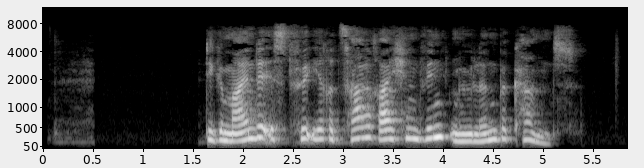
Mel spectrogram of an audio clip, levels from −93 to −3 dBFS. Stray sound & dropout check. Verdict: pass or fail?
pass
